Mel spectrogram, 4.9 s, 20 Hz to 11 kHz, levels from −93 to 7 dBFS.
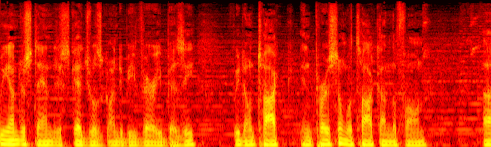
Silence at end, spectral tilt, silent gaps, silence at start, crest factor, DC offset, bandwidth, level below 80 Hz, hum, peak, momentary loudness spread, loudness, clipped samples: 0 s; -6 dB/octave; none; 0 s; 18 dB; under 0.1%; 10.5 kHz; -28 dBFS; none; -4 dBFS; 8 LU; -22 LUFS; under 0.1%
